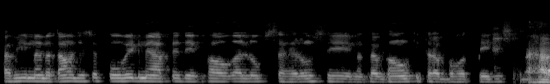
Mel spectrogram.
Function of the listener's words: taking over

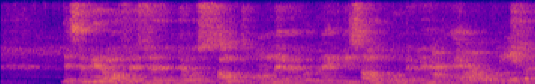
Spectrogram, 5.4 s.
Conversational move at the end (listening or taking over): taking over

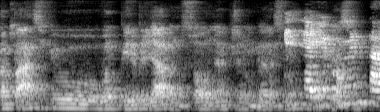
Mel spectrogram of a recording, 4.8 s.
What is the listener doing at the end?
taking over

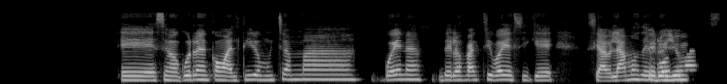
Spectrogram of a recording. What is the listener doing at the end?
listening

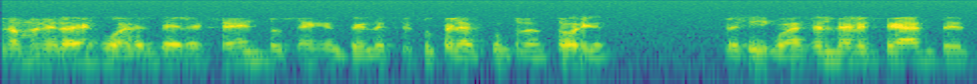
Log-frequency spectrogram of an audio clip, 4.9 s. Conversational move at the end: listening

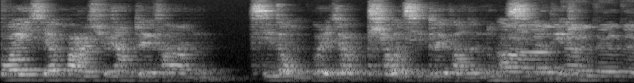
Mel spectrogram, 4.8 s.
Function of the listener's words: taking over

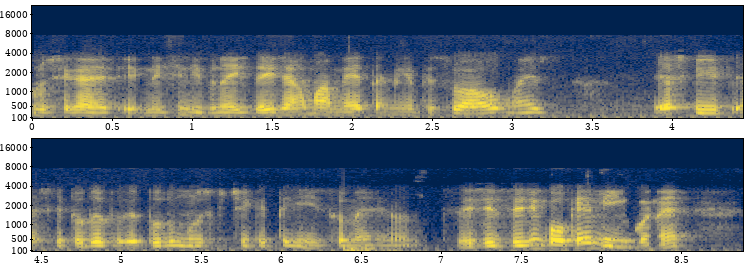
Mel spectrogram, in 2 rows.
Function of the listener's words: listening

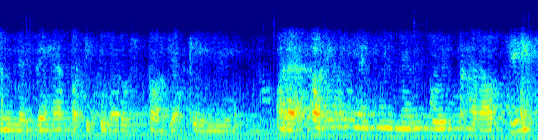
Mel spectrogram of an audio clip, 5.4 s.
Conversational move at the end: taking over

